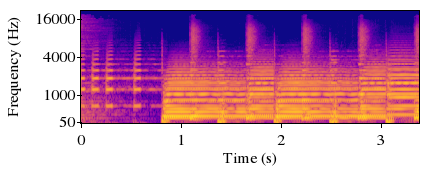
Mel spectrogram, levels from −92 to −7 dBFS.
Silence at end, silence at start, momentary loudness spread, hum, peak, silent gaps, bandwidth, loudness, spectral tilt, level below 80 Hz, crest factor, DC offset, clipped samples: 0 s; 0 s; 9 LU; none; -4 dBFS; none; 15 kHz; -18 LUFS; -5.5 dB/octave; -34 dBFS; 14 dB; under 0.1%; under 0.1%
